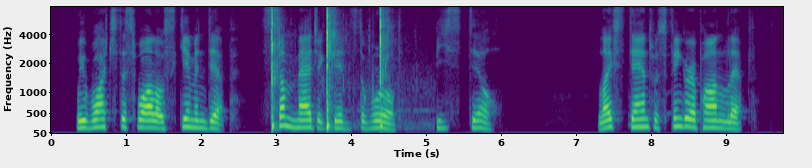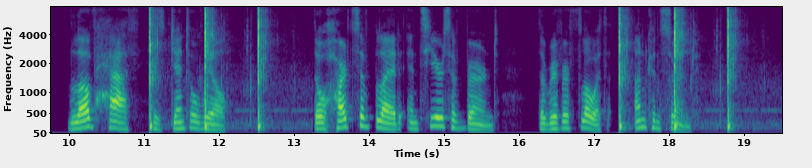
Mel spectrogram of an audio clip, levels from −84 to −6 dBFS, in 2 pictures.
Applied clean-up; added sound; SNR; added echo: none; Tools; 0 dB; none.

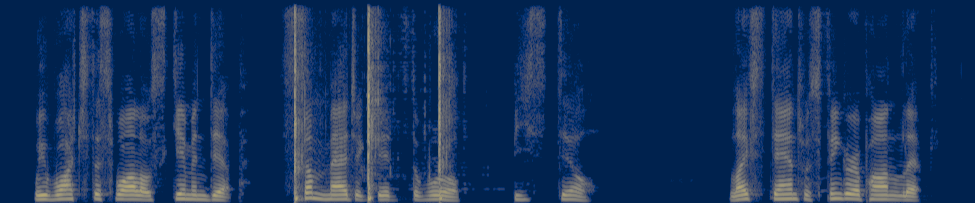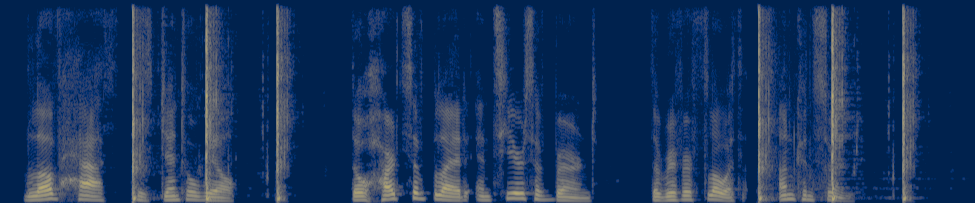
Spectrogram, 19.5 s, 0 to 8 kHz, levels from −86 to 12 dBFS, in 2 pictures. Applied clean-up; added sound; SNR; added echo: classical method spectral subtraction.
